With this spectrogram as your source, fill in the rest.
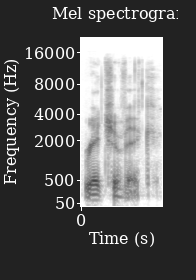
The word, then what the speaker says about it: Reykjavik: I never knew how to say it's a Reykjavik God yeah it is it's just a bunch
